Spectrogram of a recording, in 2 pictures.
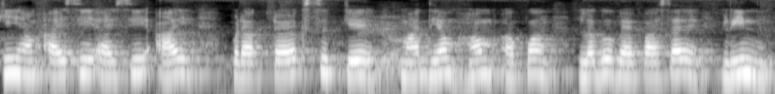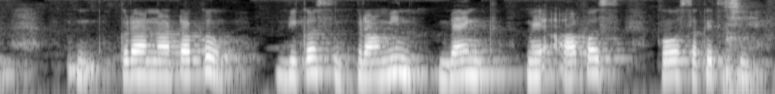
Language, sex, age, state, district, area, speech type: Maithili, female, 18-30, Bihar, Madhubani, rural, read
